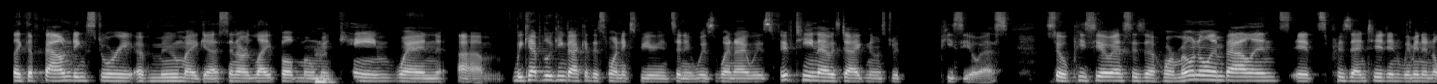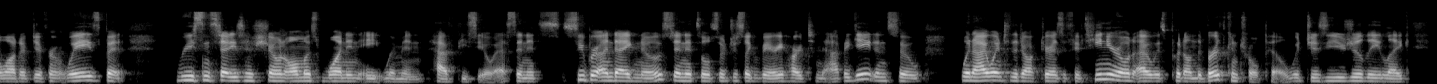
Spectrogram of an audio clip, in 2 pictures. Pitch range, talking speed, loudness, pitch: 150-175 Hz, 215 wpm, -20 LUFS, 160 Hz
